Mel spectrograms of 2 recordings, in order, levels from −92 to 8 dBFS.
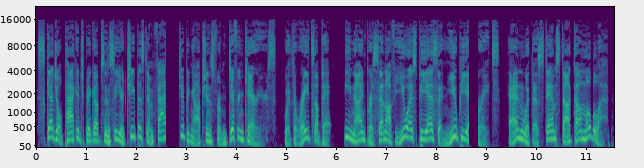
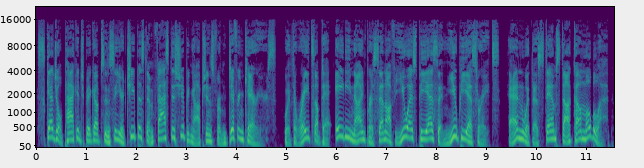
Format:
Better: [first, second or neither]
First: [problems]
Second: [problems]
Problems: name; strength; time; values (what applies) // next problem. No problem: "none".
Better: second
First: audio cutting out; at 2.5 s, at 6 s and at 8.5 s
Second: none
